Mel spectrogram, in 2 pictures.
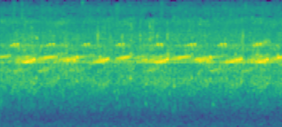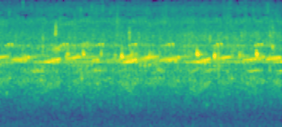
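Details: Lakeside frog chorus, many callers overlapping in an unbroken high trill that swells and fades slightly over several seconds, with occasional sharper clicks standing out from the mass.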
